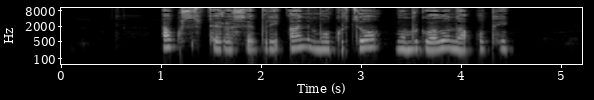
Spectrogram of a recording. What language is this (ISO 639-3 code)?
kat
